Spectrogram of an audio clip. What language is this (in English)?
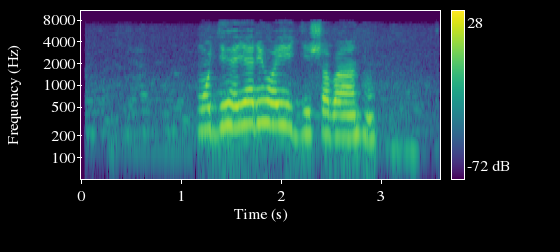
Kinyarwanda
